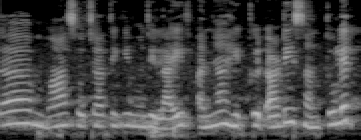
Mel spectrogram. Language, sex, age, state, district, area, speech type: Sindhi, female, 45-60, Rajasthan, Ajmer, urban, spontaneous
